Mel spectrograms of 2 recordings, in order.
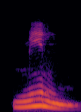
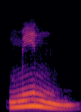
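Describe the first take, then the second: First: The n sound is pronounced clearly. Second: The n sound is pronounced clearly.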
